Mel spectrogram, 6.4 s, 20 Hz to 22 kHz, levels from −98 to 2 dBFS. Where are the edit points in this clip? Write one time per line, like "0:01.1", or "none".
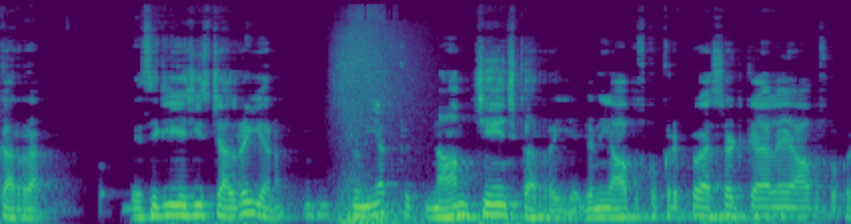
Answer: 0:02.6

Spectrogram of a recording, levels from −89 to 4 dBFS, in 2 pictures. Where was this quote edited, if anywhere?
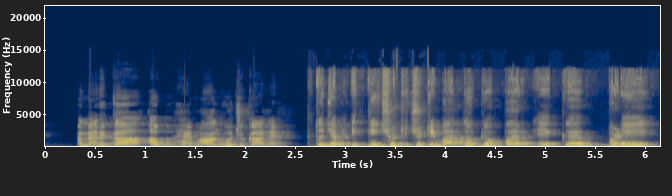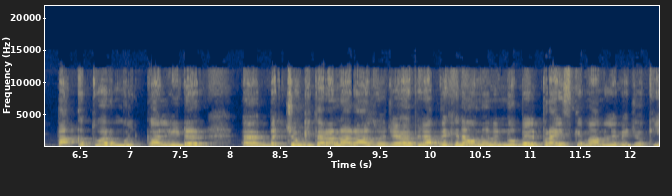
none

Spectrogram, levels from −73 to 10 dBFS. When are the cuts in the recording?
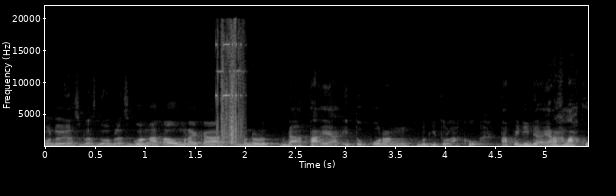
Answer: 0:01.9

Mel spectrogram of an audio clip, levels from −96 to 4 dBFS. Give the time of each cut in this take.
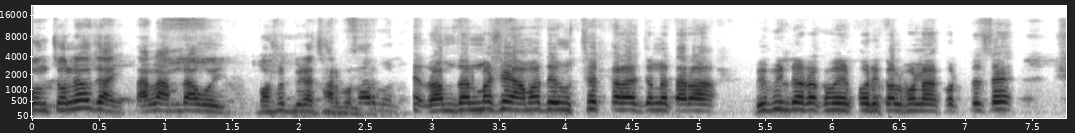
0:02.9

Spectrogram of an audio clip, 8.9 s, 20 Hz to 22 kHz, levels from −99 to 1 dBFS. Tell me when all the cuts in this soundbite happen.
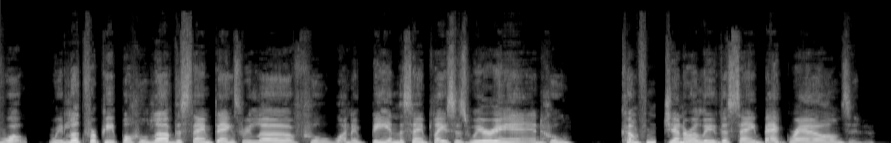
none

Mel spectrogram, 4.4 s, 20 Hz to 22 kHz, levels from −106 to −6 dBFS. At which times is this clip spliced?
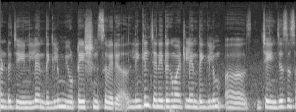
none

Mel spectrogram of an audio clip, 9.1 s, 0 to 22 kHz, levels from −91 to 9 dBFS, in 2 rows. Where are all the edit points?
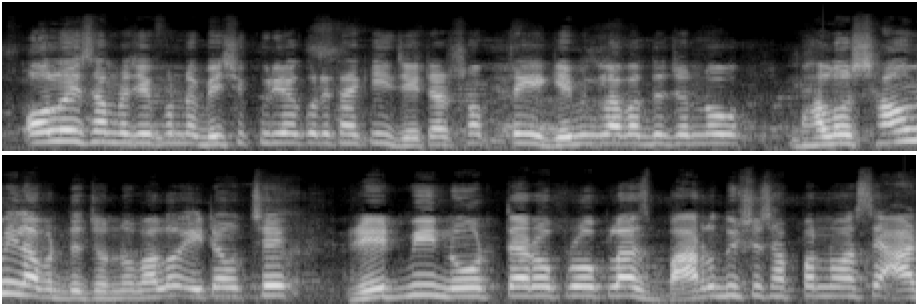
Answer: none

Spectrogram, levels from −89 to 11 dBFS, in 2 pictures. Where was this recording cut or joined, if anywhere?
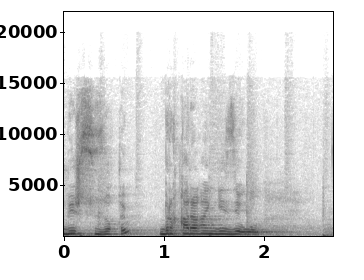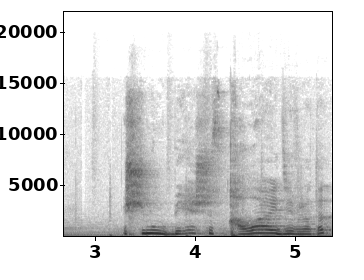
none

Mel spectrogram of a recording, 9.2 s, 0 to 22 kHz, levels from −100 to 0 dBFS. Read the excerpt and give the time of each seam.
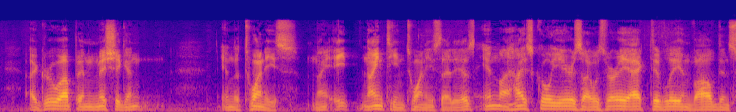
0:06.0

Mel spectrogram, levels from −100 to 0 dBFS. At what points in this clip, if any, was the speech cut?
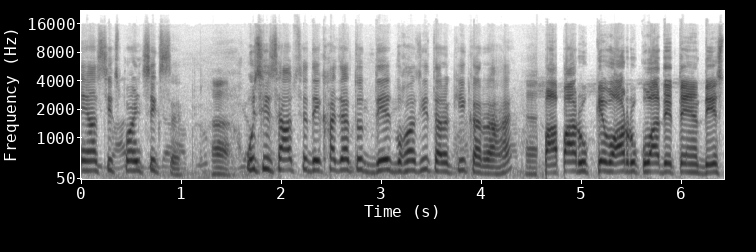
0:04.4

